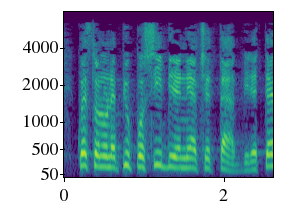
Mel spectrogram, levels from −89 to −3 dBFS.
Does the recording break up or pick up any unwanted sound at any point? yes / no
no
